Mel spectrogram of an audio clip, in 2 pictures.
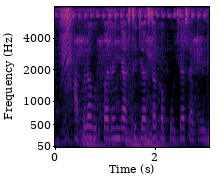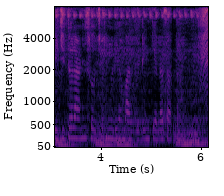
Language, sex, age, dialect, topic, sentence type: Marathi, female, 25-30, Southern Konkan, banking, statement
